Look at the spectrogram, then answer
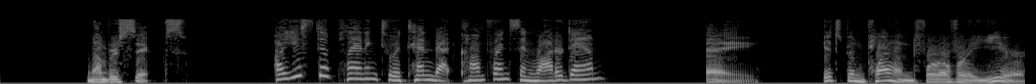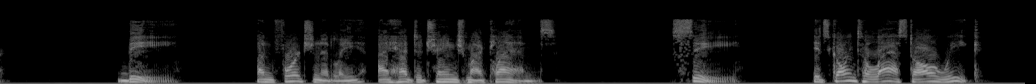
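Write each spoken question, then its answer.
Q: Are you still planning to attend that conference in Rotterdam?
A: B: Unfortunately, I had to change my plans.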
